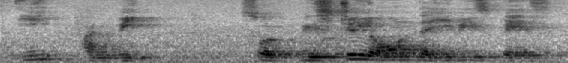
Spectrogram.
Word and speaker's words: EiV: Let me introduce our platform, which is pronounced EV. EI is pronounced E and V.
